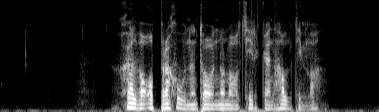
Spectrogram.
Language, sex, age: Swedish, male, 50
